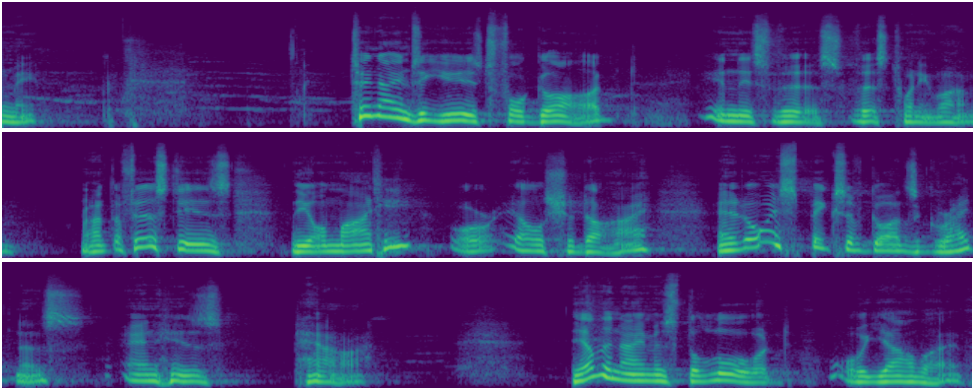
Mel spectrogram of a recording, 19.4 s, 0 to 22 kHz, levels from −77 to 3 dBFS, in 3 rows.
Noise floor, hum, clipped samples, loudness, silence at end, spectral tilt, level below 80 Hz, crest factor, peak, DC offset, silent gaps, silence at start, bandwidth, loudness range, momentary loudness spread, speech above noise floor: -61 dBFS; none; under 0.1%; -23 LUFS; 0.05 s; -6.5 dB/octave; -62 dBFS; 18 dB; -4 dBFS; under 0.1%; none; 0 s; 15.5 kHz; 4 LU; 13 LU; 39 dB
